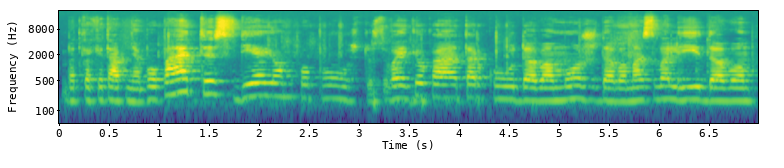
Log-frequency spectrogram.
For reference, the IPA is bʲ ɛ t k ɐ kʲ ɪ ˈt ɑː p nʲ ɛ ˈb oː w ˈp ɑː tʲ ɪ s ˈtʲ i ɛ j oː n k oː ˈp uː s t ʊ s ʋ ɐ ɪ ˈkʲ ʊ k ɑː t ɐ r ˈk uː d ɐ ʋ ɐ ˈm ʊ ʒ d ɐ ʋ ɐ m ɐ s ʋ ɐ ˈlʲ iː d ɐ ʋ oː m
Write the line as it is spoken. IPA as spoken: bʲ ɛ t k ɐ kʲ ɪ ˈt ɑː p nʲ ɛ ˈb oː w ˈp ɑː tʲ ɪ s ˈdʲ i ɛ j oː m k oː ˈp uː s t ʊ s ʋ ɐ ɪ ˈkʲ ʊ k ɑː t ɐ r ˈk uː d ɐ ʋ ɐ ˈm ʊ ʒ d ɐ ʋ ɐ m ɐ s ʋ ɐ ˈlʲ iː d ɐ ʋ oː m

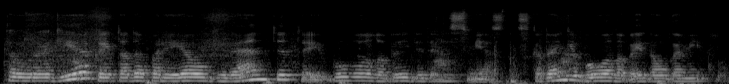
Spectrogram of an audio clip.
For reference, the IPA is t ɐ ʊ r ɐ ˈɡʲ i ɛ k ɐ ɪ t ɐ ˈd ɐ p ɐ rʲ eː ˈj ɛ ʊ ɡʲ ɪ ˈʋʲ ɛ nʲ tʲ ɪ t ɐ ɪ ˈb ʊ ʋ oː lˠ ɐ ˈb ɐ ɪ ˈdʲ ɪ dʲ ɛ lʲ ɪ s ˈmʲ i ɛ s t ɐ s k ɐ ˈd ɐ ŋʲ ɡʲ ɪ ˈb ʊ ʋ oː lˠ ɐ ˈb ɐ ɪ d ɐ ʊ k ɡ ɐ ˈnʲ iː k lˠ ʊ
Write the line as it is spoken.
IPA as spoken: t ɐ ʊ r ɐ ˈɡʲ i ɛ k ɐ ɪ t ɐ ˈd ɐ p ɐ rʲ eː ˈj ɛ ʊ ɡʲ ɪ ˈʋʲ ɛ nʲ tʲ ɪ t ɐ ɪ ˈb ʊ ʋ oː lˠ ɐ ˈb ɐ ɪ ˈdʲ ɪ dʲ ɛ lʲ ɪ s ˈmʲ i ɛ s t ɐ s k ɐ ˈd ɐ ŋʲ ɡʲ ɪ ˈb ʊ ʋ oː lˠ ɐ ˈb ɐ ɪ d ɐ ʊ k ɡ ɐ ˈmʲ iː k lˠ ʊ

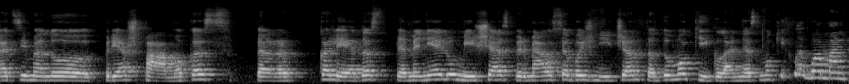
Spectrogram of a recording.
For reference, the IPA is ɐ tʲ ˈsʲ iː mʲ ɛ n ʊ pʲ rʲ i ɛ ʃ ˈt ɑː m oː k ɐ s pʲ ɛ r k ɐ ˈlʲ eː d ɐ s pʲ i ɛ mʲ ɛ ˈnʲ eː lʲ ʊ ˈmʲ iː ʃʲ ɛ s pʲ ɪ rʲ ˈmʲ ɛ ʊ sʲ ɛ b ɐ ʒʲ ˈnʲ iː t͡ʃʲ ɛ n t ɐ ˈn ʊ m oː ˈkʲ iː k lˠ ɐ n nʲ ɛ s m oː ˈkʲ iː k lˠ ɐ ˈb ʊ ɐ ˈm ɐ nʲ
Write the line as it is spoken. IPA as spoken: ɐ tʲ ˈsʲ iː mʲ ɛ n ʊ pʲ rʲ i ɛ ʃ ˈp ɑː m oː k ɐ s pʲ ɛ r k ɐ ˈlʲ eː d ɐ s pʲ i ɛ mʲ ɛ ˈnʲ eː lʲ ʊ ˈmʲ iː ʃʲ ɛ s pʲ ɪ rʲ ˈmʲ ɛ ʊ sʲ ɛ b ɐ ʒʲ ˈnʲ iː t͡ʃʲ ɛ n t ɐ ˈd ʊ m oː ˈkʲ iː k lˠ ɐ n nʲ ɛ s m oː ˈkʲ iː k lˠ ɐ ˈb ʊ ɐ ˈm ɐ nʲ

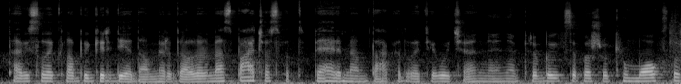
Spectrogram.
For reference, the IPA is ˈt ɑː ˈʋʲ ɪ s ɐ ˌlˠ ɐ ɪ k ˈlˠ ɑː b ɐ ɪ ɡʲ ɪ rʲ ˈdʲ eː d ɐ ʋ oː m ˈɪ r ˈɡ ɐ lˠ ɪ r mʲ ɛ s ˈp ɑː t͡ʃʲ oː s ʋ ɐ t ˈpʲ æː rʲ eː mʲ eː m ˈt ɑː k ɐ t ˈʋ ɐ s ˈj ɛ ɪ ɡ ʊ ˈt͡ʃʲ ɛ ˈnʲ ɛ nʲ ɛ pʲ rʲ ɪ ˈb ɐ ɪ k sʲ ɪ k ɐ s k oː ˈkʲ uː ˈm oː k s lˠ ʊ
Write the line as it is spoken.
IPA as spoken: ˈt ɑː ˈʋʲ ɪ s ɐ ˌlˠ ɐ ɪ k ˈlˠ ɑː b ɐ ɪ ɡʲ ɪ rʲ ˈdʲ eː d ɐ ʋ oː m ˈɪ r ˈɡ ɐ lˠ ɪ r mʲ ɛ s ˈp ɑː t͡ʃʲ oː s ʋ ɐ t ˈpʲ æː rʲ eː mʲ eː m ˈt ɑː k ɐ t ˈʋ ɐ t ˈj ɛ ɪ ɡ ʊ ˈt͡ʃʲ ɛ ˈnʲ ɛ nʲ ɛ pʲ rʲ ɪ ˈb ɐ ɪ k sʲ ɪ k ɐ ʃ k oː ˈkʲ uː ˈm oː k s lˠ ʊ

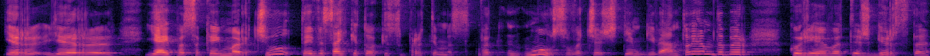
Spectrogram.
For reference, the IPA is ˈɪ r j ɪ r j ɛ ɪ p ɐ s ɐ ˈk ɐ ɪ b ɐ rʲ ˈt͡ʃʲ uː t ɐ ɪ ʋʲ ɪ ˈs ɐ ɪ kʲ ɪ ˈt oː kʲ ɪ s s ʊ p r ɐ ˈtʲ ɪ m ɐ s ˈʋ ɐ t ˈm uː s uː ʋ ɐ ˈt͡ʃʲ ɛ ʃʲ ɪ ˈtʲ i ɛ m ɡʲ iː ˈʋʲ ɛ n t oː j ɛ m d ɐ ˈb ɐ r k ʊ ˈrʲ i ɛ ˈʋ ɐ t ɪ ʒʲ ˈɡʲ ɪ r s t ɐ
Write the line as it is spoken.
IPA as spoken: ˈɪ r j ɪ r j ɛ ɪ p ɐ s ɐ ˈk ɐ ɪ m ɐ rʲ ˈt͡ʃʲ uː t ɐ ɪ ʋʲ ɪ ˈs ɐ ɪ kʲ ɪ ˈt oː kʲ ɪ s s ʊ p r ɐ ˈtʲ ɪ m ɐ s ˈʋ ɐ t ˈm uː s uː ʋ ɐ ˈt͡ʃʲ ɛ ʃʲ ɪ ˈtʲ i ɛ m ɡʲ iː ˈʋʲ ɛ n t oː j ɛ m d ɐ ˈb ɐ r k ʊ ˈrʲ i ɛ ˈʋ ɐ t ɪ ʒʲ ˈɡʲ ɪ r s t ɐ

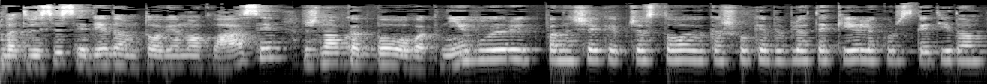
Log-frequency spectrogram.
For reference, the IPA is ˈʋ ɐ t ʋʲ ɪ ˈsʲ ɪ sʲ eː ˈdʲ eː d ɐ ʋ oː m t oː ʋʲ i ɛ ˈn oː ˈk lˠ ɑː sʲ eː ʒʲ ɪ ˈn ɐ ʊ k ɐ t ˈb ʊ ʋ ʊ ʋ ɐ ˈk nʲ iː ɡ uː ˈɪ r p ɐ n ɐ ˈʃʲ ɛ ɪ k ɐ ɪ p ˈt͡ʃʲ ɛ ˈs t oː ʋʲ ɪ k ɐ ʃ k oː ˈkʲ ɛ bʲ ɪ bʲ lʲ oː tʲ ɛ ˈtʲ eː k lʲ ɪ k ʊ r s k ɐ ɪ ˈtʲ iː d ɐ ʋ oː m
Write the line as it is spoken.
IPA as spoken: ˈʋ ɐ t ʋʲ ɪ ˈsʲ ɪ sʲ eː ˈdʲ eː d ɐ ʋ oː m t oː ʋʲ i ɛ ˈn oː ˈk lˠ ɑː sʲ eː ʒʲ ɪ ˈn ɐ ʊ k ɐ t ˈb ʊ ʋ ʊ ʋ ɐ ˈk nʲ iː ɡ uː ˈɪ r p ɐ n ɐ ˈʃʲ ɛ ɪ k ɐ ɪ p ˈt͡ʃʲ ɛ ˈs t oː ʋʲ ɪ k ɐ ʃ k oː ˈkʲ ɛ bʲ ɪ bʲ lʲ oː tʲ ɛ ˈkʲ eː lʲ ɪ k ʊ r s k ɐ ɪ ˈtʲ iː d ɐ ʋ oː m

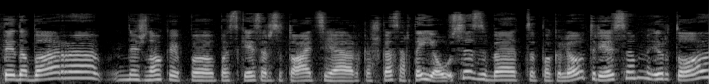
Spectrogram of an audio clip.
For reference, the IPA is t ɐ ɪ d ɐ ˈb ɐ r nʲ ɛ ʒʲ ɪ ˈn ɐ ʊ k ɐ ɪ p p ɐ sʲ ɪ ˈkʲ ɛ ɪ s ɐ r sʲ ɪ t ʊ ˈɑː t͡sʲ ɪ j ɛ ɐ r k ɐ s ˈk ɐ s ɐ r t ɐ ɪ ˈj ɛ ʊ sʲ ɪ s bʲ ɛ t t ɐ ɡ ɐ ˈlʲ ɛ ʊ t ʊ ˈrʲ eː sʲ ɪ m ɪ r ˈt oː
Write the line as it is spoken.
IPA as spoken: t ɐ ɪ d ɐ ˈb ɐ r nʲ ɛ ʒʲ ɪ ˈn ɐ ʊ k ɐ ɪ p p ɐ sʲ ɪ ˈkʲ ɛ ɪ s ɐ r sʲ ɪ t ʊ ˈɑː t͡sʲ ɪ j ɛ ɐ r k ɐ ʃ ˈk ɐ s ɐ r t ɐ ɪ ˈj ɛ ʊ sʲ ɪ s bʲ ɛ t p ɐ ɡ ɐ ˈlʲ ɛ ʊ t ʊ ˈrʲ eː sʲ ɪ m ɪ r ˈt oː

